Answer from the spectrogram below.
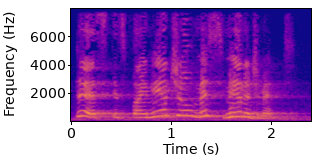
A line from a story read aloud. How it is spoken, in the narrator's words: cried Tracy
